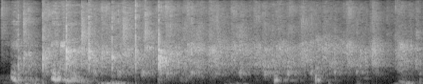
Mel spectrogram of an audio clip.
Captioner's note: applause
